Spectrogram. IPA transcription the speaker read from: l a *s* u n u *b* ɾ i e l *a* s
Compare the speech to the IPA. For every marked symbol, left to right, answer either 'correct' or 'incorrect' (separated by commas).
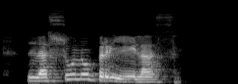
correct, correct, correct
